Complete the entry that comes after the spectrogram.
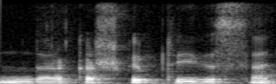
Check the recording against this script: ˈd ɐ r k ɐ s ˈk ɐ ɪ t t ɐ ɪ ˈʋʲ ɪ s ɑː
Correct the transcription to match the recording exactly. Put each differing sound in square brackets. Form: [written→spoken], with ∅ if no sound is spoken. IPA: ˈd ɐ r k ɐ [s→ʃ] ˈk ɐ ɪ [t→p] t ɐ ɪ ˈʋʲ ɪ s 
